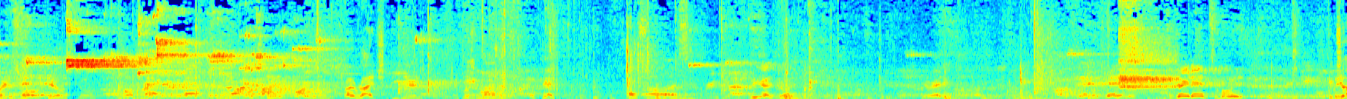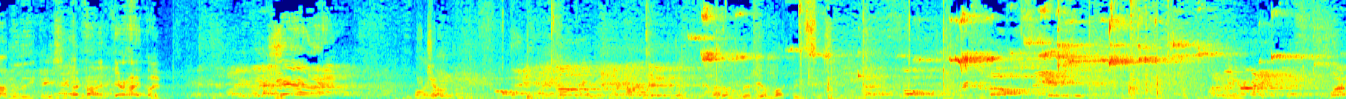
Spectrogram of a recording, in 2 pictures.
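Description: Young people in the crowd shout and cheer in a large echoing gym.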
